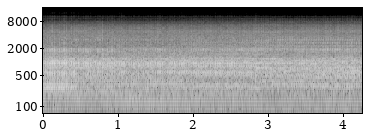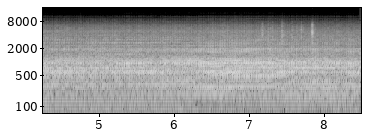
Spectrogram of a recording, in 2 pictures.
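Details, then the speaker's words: Older Trane XV90 two-stage furnace starting from thermostat call: loud rough steady drone with wavering rumble, no clean hum; failing ECM blower motor. "that's not a happy ecm motor"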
